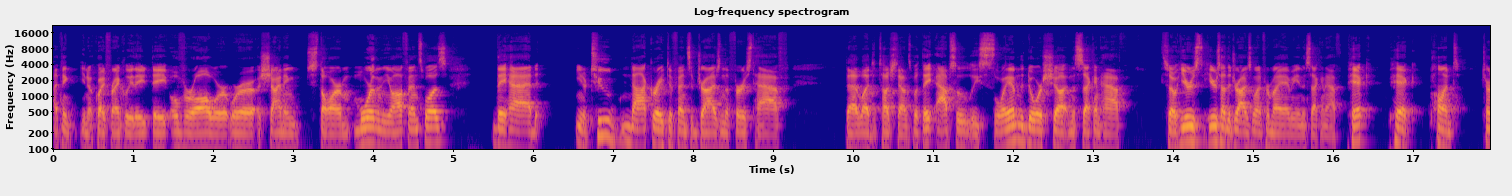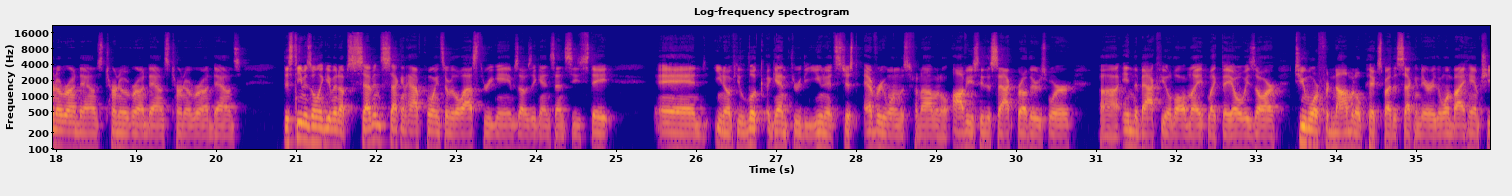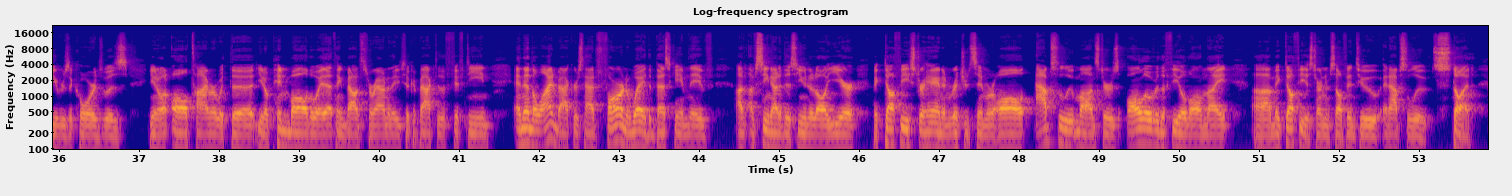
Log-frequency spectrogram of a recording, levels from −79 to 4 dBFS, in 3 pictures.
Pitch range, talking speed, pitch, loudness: 95-110 Hz, 225 wpm, 95 Hz, -21 LUFS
